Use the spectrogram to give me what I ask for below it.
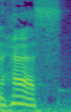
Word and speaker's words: Hesse: We are reading Steppenwolf by Hermann Hesse, is how I looked up that that's pronounced.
